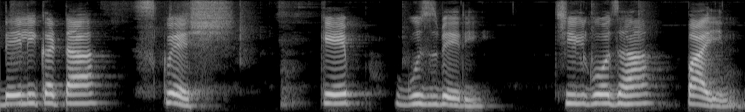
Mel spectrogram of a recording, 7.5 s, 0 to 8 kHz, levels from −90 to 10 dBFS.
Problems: background sounds at intervals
